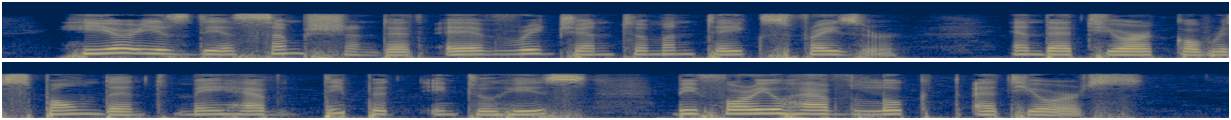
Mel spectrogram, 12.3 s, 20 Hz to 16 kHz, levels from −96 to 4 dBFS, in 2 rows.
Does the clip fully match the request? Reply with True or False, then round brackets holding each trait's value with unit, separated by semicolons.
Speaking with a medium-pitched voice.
False (195 Hz)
